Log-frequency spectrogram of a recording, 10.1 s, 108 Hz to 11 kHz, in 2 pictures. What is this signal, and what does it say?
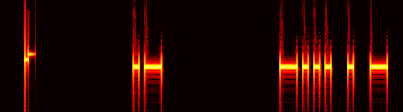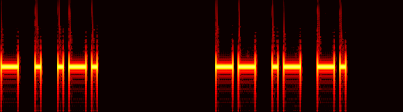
Morse code, heard as a keyed tone, about 17 wpm, 700 Hz. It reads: A BETTER MAN
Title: 3x Word-Spacing - Sentences from Top 400 Words - 17wpm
